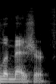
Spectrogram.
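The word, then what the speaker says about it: LeMessurier: It looks like leasure or something, but it's apparently just pronounced Bill Leameasure.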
